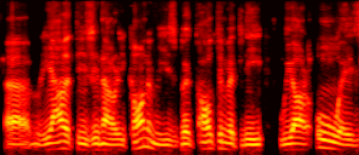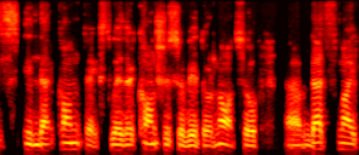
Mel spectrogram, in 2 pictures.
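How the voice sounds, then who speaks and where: A man's voice: lowish voice, darkish tone, no echo. A man from Lebanon, a guest economist, answering interview questions in a reflective, hesitant way. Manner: hesitant and reflective, with many fillers and restarts.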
